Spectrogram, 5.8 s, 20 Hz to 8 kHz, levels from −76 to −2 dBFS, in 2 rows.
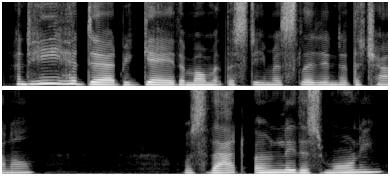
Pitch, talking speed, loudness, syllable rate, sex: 205 Hz, 195 wpm, -19 LUFS, 5.8 syllables/s, female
